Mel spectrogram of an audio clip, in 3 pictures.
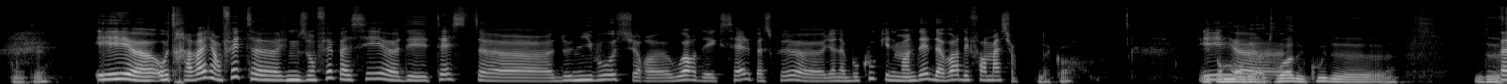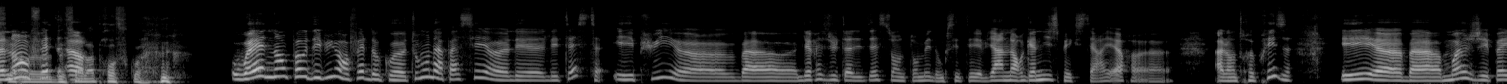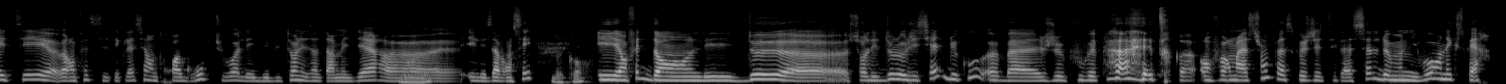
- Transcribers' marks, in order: chuckle; laughing while speaking: "pas être"
- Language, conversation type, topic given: French, advice, Comment gérez-vous le syndrome de l’imposteur quand vous présentez un projet à des clients ou à des investisseurs ?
